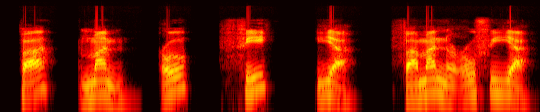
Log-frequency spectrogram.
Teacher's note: یہاں نون ساکن کا اظہار ہوگا کیونکہ نون ساکن کے بعد یہاں عین ہے اور عین حروف حلقی میں سے ہے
